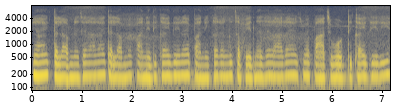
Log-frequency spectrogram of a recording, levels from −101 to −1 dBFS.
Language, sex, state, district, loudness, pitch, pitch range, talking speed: Hindi, female, Chhattisgarh, Jashpur, -16 LUFS, 180 Hz, 170-185 Hz, 240 wpm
